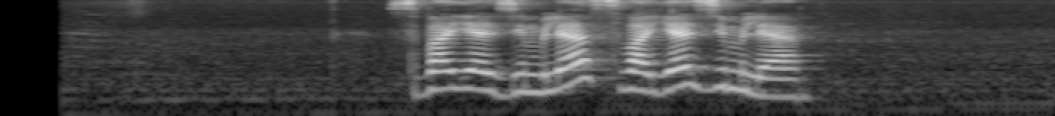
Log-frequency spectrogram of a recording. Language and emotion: Russian, neutral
